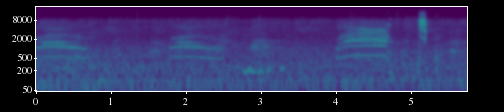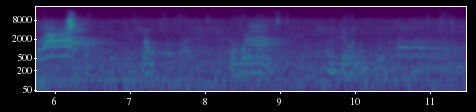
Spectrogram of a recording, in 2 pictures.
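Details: Stray cat being fed on 29 January 2024 at 4:20 pm, giving a series of harmonic meows, short arched calls around two seconds apart, the loudest pair near the middle, with background chatter and some music.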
